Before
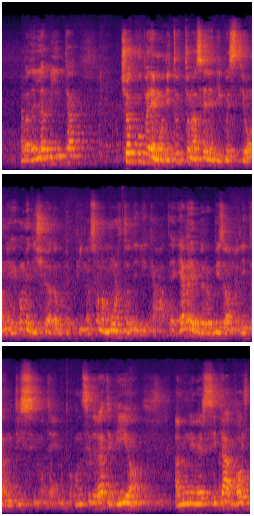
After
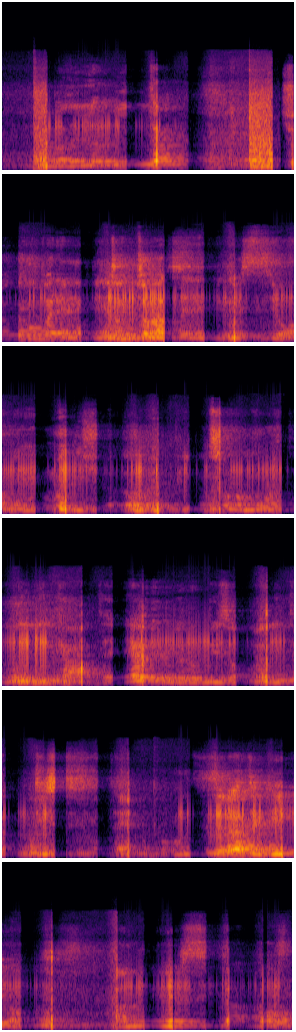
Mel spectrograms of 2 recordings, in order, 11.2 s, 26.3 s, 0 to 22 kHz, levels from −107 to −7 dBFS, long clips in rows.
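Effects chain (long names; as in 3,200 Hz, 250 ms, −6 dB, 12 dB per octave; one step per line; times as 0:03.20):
loose part that buzzes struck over −44 dBFS, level −28 dBFS
notch filter 410 Hz, Q 12
single-tap delay 250 ms −22 dB
gate pattern ".xxx.x..x.xx...x" 76 BPM −24 dB
brickwall limiter −26.5 dBFS, peak gain reduction 10 dB
parametric band 8,000 Hz −9 dB 0.44 octaves
gate with flip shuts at −45 dBFS, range −34 dB
low-shelf EQ 160 Hz −8.5 dB
comb filter 5.3 ms, depth 42%
wrong playback speed 78 rpm record played at 33 rpm
treble cut that deepens with the level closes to 2,500 Hz, closed at −60.5 dBFS
automatic gain control gain up to 10 dB
level +16.5 dB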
